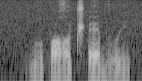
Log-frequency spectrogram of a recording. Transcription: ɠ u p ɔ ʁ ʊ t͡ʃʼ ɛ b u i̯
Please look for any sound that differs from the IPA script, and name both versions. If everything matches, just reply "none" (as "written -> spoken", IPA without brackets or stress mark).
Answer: none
